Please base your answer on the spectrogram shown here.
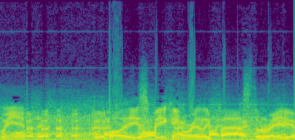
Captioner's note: laughing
